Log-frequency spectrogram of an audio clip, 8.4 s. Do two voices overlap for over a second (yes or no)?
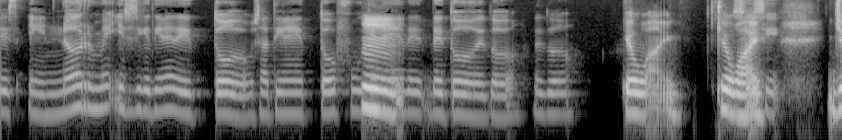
no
